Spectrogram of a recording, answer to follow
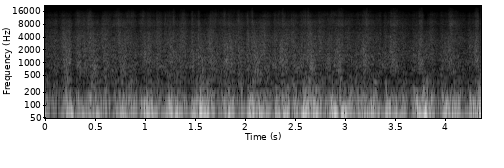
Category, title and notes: Sound effects > Other
Rolling In Grass Loop
A loopable audio that sounds like something rolling across a lawn or soft surface. Made by rubbing a towel against my shirt Recorded with MAONO AU-A04TC USB Microphone
reel, roll, rolling, rotate, sand, scroll, scurry, spin, turn, wheel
